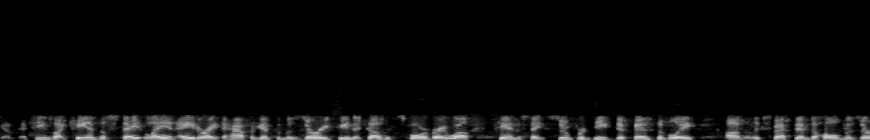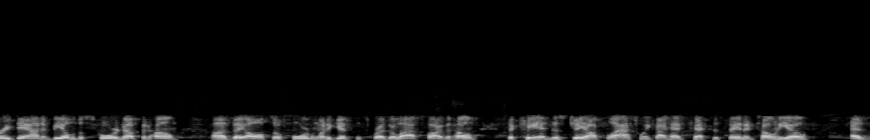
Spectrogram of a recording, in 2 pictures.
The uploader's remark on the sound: live from Black Gold Golf Course in Yorba Lina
